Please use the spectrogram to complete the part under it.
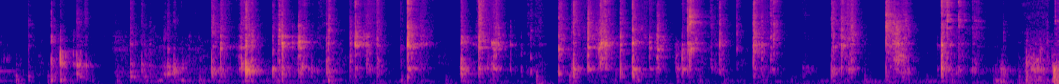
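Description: A spoon scrapes and clatters steadily against a pan while ground gooseberry paste for nellikka lehyam is stirred over high flame, close and continuous metallic knocks in a busy rhythm, no talk.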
